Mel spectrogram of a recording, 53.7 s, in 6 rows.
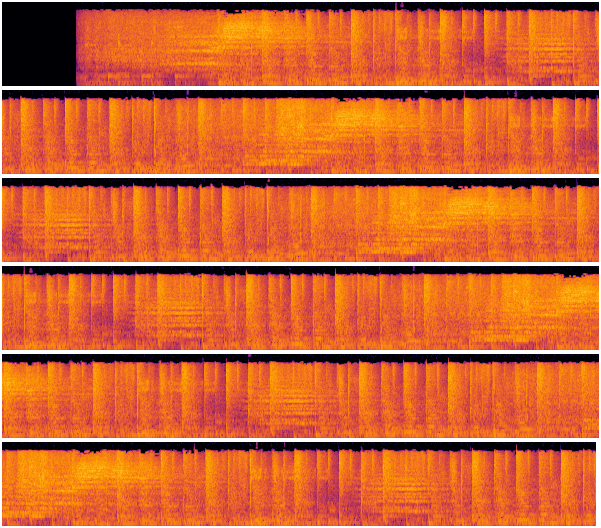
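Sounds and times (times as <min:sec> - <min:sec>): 
theme music: 0:01.1 - 0:53.6.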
